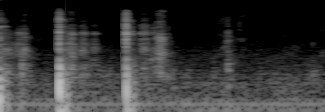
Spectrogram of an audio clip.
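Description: Stylus on a drawing tablet writing by hand: a few short, sharp ticks and taps, roughly half a second apart.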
